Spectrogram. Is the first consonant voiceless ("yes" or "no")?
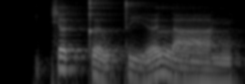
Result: yes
